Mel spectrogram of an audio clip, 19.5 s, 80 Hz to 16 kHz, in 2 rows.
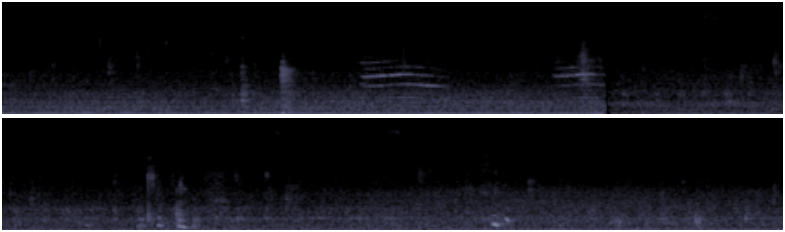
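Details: Domestic cat in a home shared by 76 cats, one of which grooms the others' faces daily; a few short, arched meows sound in the first eight seconds over a steady low hum, followed by quieter rustling and faint clicks.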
